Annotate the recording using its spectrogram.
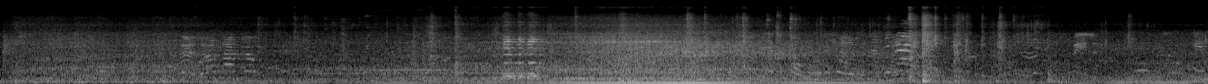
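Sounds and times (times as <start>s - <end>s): vehicle passing by: 0.0s - 9.0s.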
